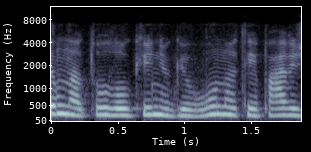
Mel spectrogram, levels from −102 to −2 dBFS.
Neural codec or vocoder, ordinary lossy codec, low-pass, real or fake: none; Opus, 32 kbps; 7.2 kHz; real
